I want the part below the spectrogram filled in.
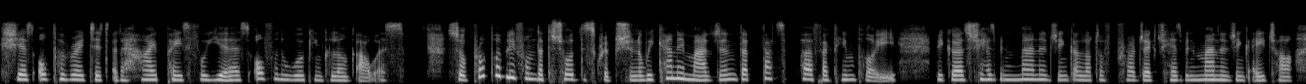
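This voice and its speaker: A woman with a Polish accent speaks at a moderate pace with fairly even intonation, recorded dry and close with no echo against a quiet background. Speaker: business English trainer. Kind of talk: educational podcast monologue. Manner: hesitant, with fillers.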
